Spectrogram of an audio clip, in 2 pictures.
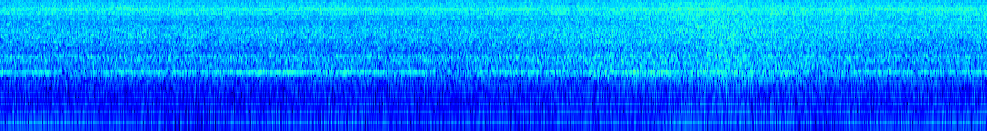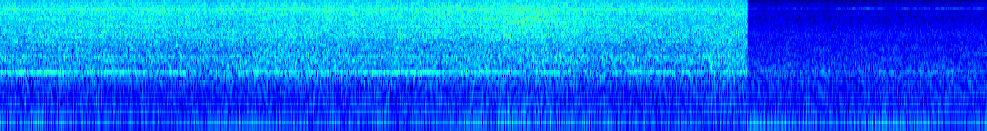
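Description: A truck engine hums steadily as it drives along a highway.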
